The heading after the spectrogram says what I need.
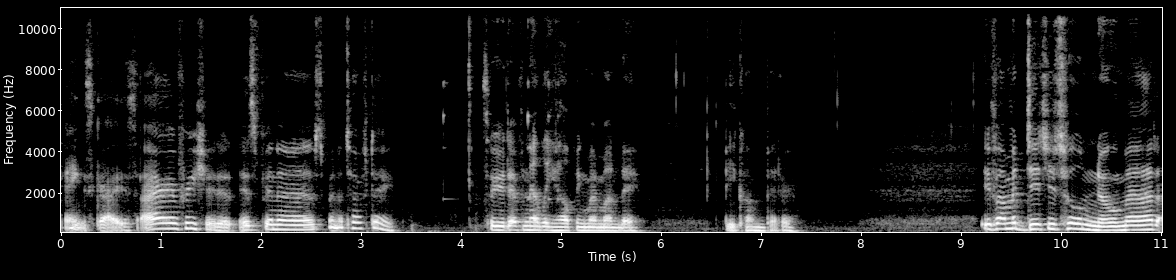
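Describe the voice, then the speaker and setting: The voice is on the low side, creaky and mellow: a Danish woman in her late twenties with a faint Australian accent. She hosts a casual livestream from her phone held near her face in an indoor room, reading comments and often laughing.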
